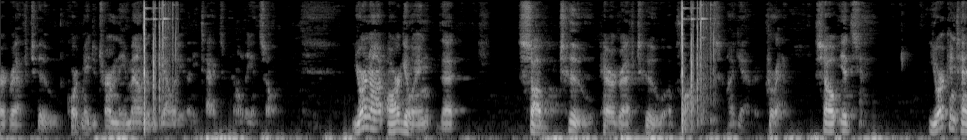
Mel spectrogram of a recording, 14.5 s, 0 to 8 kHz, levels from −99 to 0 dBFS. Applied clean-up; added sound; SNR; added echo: classical method WPE with log-MMSE.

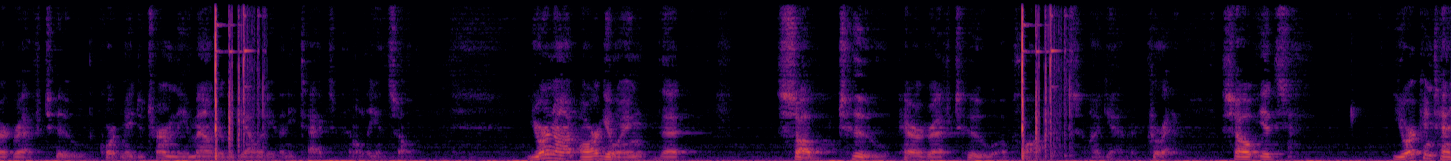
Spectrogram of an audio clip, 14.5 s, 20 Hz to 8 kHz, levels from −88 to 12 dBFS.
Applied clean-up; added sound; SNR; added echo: none; Shatter; 1 dB; reverberation time 0.2 s.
